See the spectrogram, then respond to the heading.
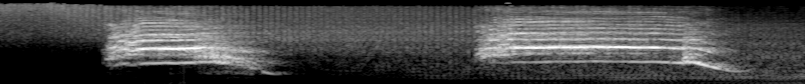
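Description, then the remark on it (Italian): A woman screams twice in long, shrill, wailing cries of about a second each, separated by a short pause, the second trailing off into a falling tail. Loud and alone. She is a grandmother screaming as she chases someone. “Si voltò di scatto verso di me e urlando iniziò ad inseguirmi.”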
